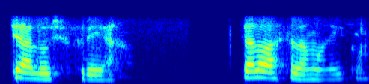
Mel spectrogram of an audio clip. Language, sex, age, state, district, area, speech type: Kashmiri, female, 18-30, Jammu and Kashmir, Bandipora, rural, conversation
